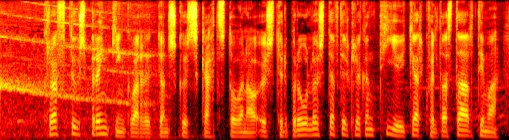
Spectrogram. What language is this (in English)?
Icelandic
